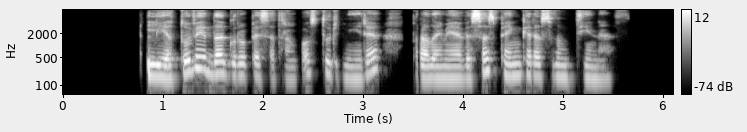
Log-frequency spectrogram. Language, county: Lithuanian, Klaipėda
